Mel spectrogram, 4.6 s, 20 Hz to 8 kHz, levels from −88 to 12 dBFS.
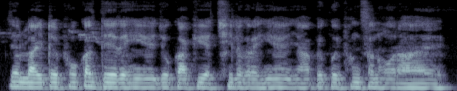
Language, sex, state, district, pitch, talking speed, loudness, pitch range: Hindi, male, Uttar Pradesh, Lalitpur, 105 Hz, 250 wpm, -20 LUFS, 100-110 Hz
